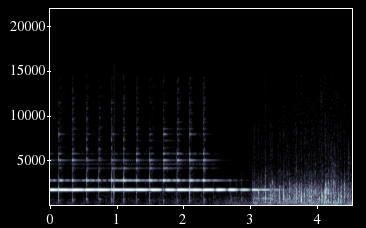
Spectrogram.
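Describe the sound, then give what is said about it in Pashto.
A bell rung to open the new school year at a provincial education ceremony strikes many times in a quick, even series of bright metallic rings, then stops and gives way to a burst of dense noise. “د فرا ولایت د پوهنې ریاست لخوا نن د نوي ښوونیز کال د پیل زنګ په مراسمو کې وژغول شو.”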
